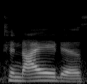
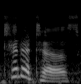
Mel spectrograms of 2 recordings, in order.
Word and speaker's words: tinnitus: want to be um i used to say tinnitus i used to pronounce it the wrong way because i'm deaf um so everybody's telling me it's tinnitus which makes more sense it's like i don't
